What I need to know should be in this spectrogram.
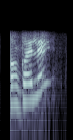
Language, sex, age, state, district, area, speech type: Odia, female, 60+, Odisha, Jharsuguda, rural, conversation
